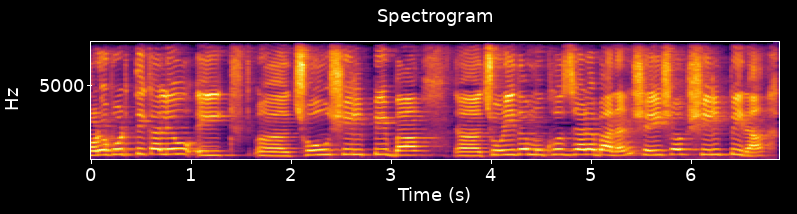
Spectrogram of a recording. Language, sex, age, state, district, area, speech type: Bengali, female, 18-30, West Bengal, Purulia, urban, spontaneous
